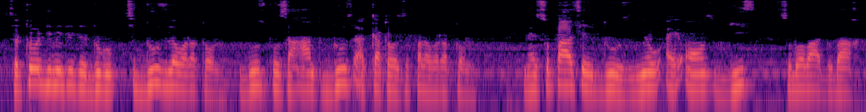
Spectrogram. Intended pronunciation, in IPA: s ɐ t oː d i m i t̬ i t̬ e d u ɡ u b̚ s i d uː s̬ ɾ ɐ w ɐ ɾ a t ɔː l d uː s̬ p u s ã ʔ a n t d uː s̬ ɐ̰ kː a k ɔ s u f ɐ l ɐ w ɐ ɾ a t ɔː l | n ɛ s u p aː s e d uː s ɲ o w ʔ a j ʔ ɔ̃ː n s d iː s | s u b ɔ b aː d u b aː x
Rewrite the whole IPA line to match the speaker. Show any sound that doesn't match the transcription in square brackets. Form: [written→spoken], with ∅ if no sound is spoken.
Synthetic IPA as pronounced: s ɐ t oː d i m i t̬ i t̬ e d u ɡ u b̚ s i d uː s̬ [ɾ→l] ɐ w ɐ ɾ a t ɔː l d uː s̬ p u s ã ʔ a n t d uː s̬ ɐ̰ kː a [k→t] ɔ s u f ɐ l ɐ w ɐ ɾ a t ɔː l | n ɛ s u p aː s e d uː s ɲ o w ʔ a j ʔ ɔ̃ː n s d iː s | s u b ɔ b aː d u b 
